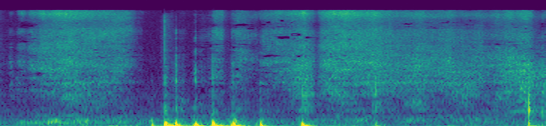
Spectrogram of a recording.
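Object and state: Corrugated cardboard being scratched.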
